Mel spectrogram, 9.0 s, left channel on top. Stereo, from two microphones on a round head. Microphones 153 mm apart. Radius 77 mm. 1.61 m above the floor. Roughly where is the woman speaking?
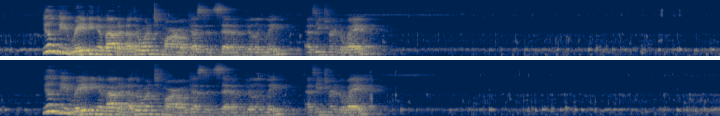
Left.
